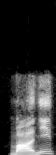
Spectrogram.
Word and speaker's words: 많이: Pronounciation point in 많이 드세요.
